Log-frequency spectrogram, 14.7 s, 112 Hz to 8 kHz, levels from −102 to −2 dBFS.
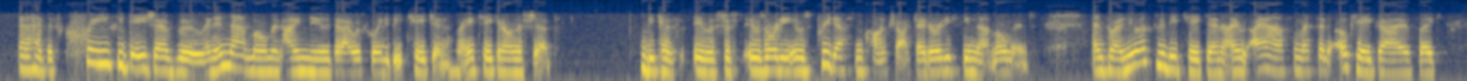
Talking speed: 245 wpm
